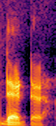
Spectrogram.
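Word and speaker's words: debtor: Pronunciation उसका डेटर होता है, बहुत सारी जगह पे इसको डेप्टर की तरह ही बोला जाता है, बट the right pronunciation is डेटर।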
